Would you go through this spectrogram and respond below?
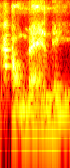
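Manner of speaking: very quiet, hushed, barely audible half-whisper. Speaking in character while hiding near boulders: half-whispered hushed tone. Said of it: "ask in a whispered, uh, hushed tone".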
